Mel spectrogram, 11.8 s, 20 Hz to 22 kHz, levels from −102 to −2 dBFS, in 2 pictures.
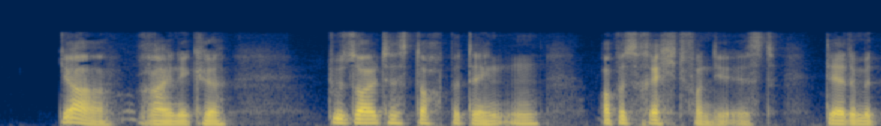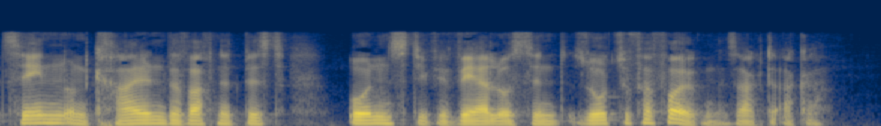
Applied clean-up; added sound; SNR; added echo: none; none; none; none.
